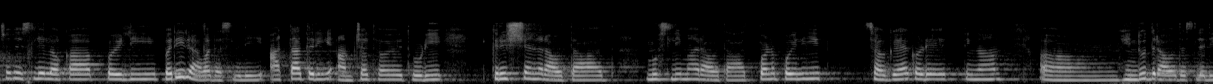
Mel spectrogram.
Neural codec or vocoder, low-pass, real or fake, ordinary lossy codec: none; 7.2 kHz; real; Opus, 24 kbps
